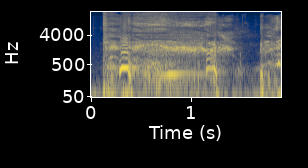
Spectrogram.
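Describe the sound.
A few loud, harsh coughs come in separate bursts, with a strained voiced stretch between them. There is no speech.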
